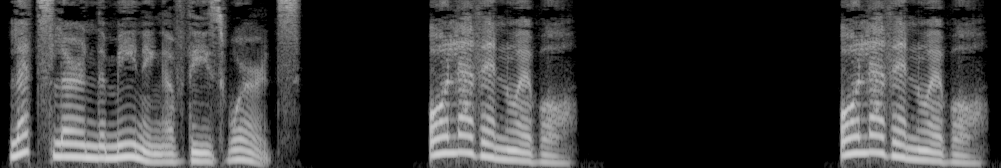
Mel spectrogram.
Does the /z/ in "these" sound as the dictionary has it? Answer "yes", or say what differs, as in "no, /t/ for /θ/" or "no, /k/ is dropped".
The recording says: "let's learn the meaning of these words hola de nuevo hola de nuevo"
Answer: yes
